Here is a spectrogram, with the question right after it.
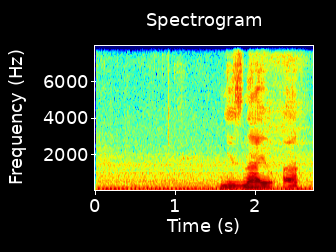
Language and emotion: Russian, neutral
